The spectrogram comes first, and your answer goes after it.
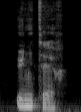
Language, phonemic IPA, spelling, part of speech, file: French, /y.ni.tɛʁ/, unitaire, adjective, LL-Q150 (fra)-unitaire.wav
- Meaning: 1. unitary 2. unit 3. Unitarian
